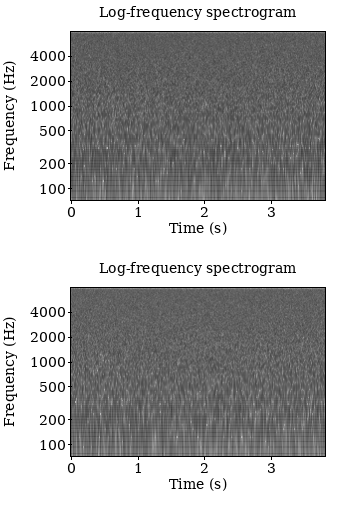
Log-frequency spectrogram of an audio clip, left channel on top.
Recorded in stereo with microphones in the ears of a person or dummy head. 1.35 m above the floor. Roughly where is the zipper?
I don't hear a zipper.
